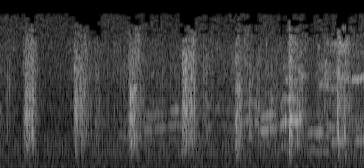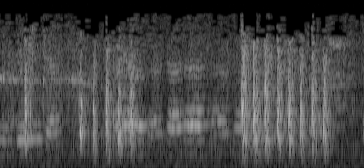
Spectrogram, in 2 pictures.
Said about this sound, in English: Don't be knocking.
